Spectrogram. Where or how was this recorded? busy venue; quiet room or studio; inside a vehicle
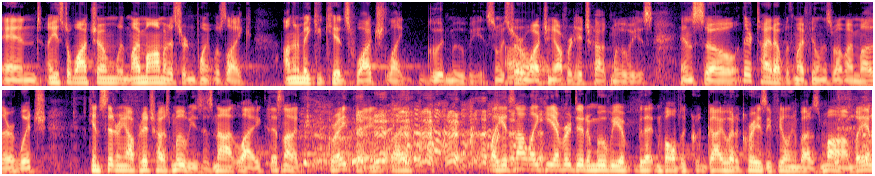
busy venue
